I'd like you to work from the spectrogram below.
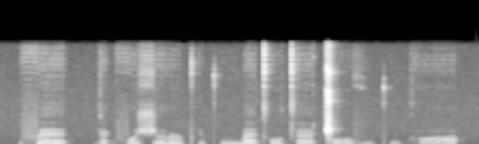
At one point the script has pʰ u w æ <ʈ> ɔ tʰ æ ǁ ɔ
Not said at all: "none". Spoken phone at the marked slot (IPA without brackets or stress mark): tʰ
